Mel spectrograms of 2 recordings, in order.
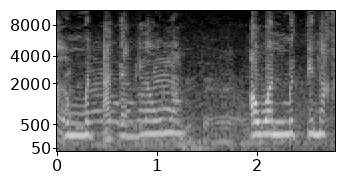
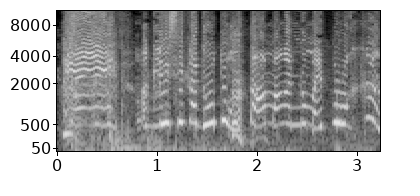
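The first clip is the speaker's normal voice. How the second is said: high, loud frantic pleading; frantic high plea to stop fighting; alarmed pleading; 12 semitones higher, 9 dB louder than usual. Acted. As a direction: beg him to stop. Woman tries stopping the fight.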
